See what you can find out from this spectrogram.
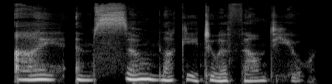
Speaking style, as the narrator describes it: said, her voice soft, her tone reverent

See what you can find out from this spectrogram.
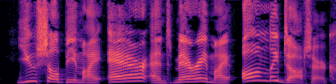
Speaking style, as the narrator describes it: cried the king

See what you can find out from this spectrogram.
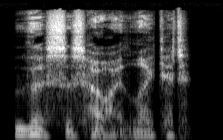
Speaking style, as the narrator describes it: hisses through clenched teeth

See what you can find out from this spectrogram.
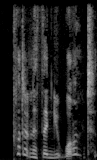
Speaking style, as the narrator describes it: said Sophia impatiently

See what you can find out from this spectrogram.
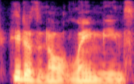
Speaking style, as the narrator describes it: Dylan said, laughing

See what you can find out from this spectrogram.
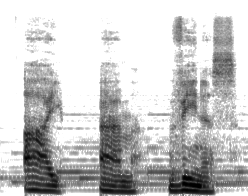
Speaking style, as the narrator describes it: she said, her voice even

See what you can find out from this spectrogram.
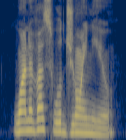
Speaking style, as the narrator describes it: Mary said firmly

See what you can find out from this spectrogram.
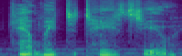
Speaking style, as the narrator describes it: he purred

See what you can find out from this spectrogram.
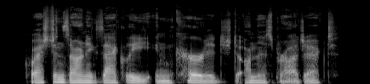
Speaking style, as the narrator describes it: whispered

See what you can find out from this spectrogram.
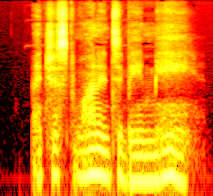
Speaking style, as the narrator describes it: he whispered

